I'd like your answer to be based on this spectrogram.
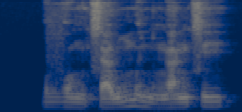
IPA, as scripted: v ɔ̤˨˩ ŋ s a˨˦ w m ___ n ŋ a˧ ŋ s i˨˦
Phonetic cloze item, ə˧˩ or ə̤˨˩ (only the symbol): ə̤˨˩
